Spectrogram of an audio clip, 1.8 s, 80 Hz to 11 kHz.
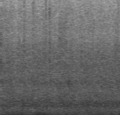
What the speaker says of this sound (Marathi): मी पहिला पाऊस बघतो असा या वर्षीचा 2026चा पहिला पाऊस.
